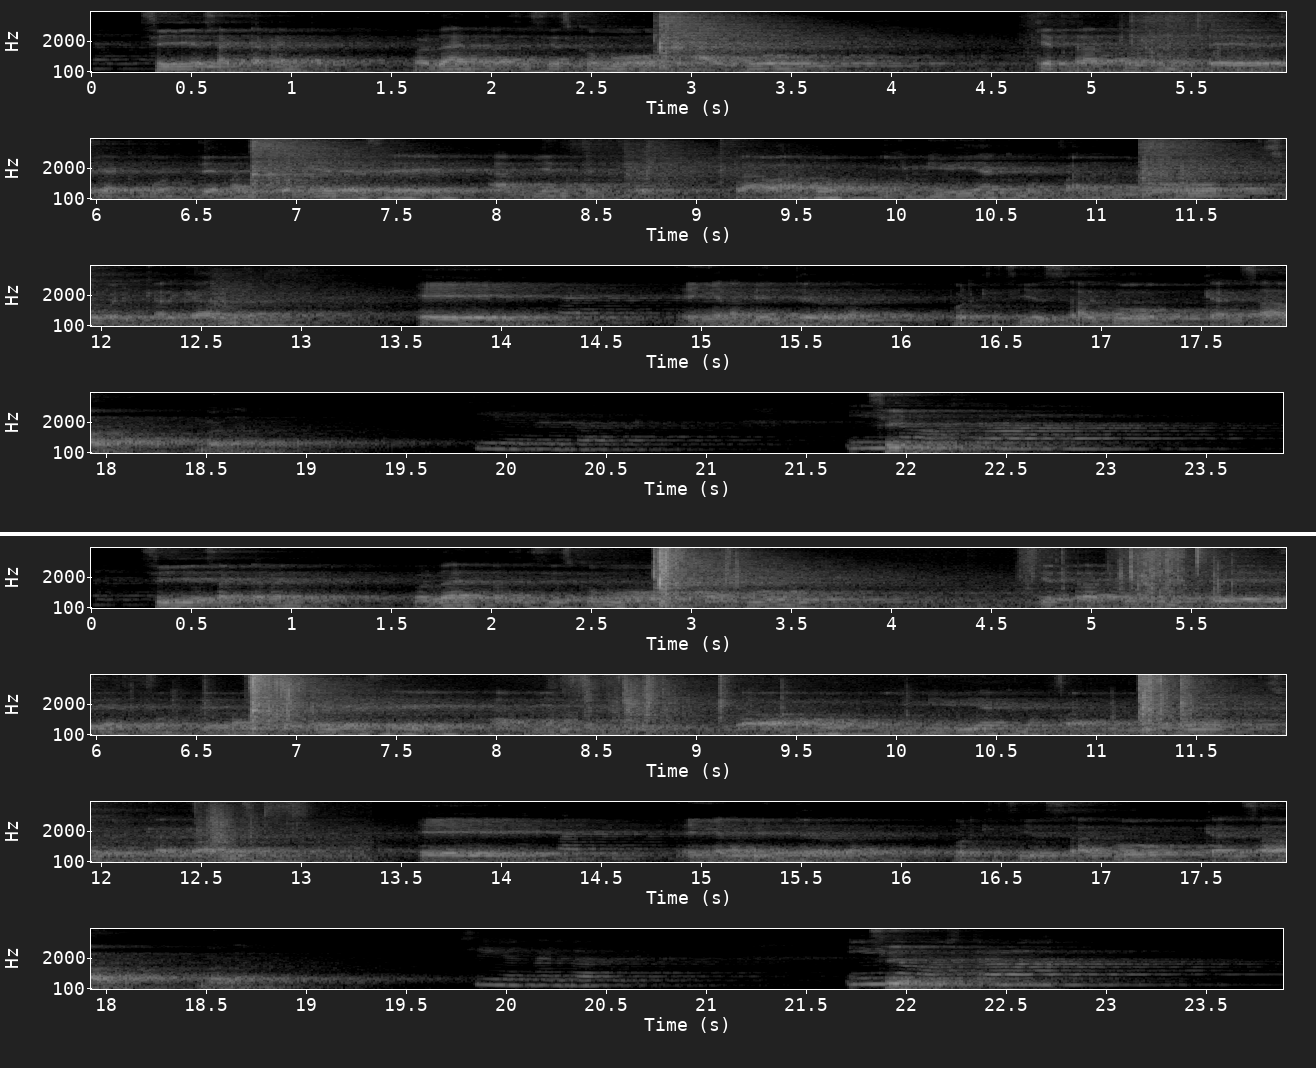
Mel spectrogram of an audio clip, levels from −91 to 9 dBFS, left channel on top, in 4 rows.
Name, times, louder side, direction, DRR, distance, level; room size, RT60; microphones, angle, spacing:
voice 1, 0.3-1.2 1.6-3.6 4.7-8.8 9.2-13.3 13.6-14.2 14.9-15.8 16.2-18.1 18.4-18.7 21.9-22.0, equal, 35° left, -1 dB, 1.1 m, -47 dB
sound 1, 2.6-13.4, right 12 dB, 75° right, 0.3 m, -44 dB
voice 2, 14.0-14.7 19.8-20.6 21.7-22.7, right 2 dB, 40° right, 0 dB, 0.9 m, -56 dB
20.0 x 6.9 x 2.9 m, 2.7 s
head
